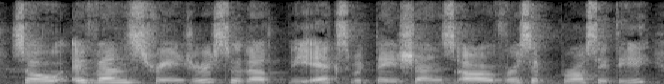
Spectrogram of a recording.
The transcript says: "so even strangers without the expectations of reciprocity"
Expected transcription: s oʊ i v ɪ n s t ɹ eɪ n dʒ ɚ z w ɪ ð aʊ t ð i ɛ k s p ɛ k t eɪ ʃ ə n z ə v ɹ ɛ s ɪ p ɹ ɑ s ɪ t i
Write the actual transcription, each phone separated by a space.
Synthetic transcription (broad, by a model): s oʊ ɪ v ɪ n s t ɹ eɪ n dʒ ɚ s w ɪ ð aʊ t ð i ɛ k s p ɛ k t eɪ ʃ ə n s ə v ɹ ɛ s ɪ p ɹ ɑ s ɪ t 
